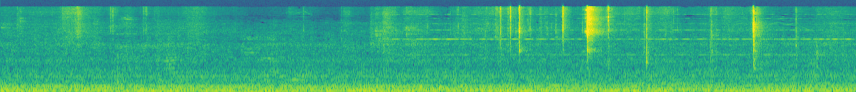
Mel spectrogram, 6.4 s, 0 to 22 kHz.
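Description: Class 156 diesel multiple unit's underfloor diesel engine idling in the carriage while the train stands at a station, a steady low rumble, with a few sharp clicks.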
